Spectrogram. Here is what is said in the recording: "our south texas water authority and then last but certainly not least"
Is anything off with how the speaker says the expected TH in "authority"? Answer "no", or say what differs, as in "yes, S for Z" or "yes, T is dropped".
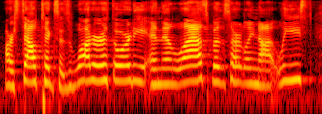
no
